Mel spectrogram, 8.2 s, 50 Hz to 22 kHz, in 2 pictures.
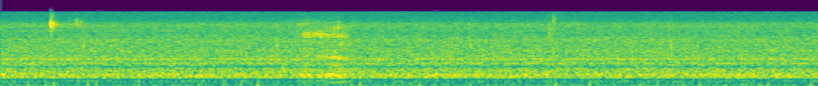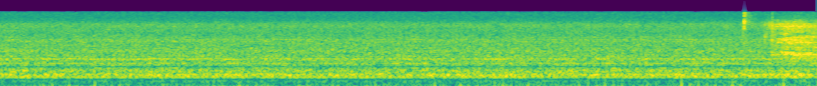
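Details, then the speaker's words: Duratool ZD-915 desoldering station cooling fan after a speed-control upgrade, with the sensor heated. Even, steady airy rush with no ticking or wobble; fan running normally at high speed. "so the fan is now starting to run Full Tilt I can feel the draft all the way up to where I'm sitting"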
